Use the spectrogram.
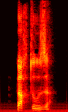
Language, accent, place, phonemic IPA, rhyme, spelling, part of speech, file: French, France, Lyon, /paʁ.tuz/, -uz, partouse, noun, LL-Q150 (fra)-partouse.wav
- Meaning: orgy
